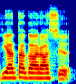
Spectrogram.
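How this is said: It is said with a Japanese accent. "and then Japanese"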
